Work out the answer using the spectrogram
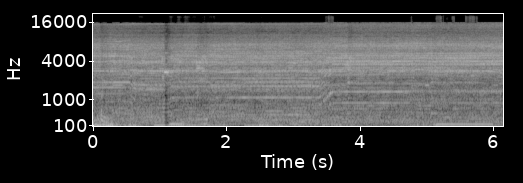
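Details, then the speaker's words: CNC plunge milling of tight radii with a 1/4 inch end mill on an AR15 gas block, before the finish pass: the cutter squeals with high ringing tones that shift and step over steady spindle noise; the chatter shows the spindle RPM needs adjusting. "And the plunging work is a little chattery, and this is also a little chattery, so it's evident that I need to play with the RPM a little bit to get that taken care of."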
